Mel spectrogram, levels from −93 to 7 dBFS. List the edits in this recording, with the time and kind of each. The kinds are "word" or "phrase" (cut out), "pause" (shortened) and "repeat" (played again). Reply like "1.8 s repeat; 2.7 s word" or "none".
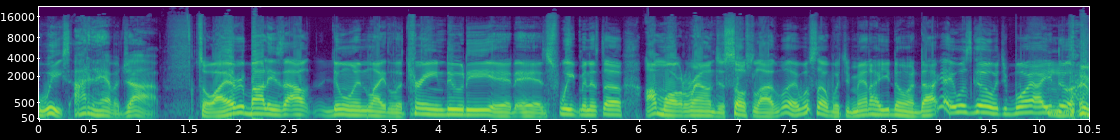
none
